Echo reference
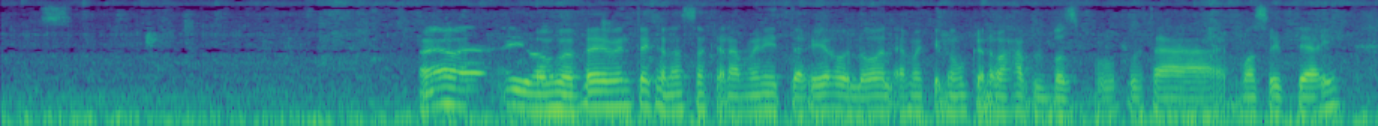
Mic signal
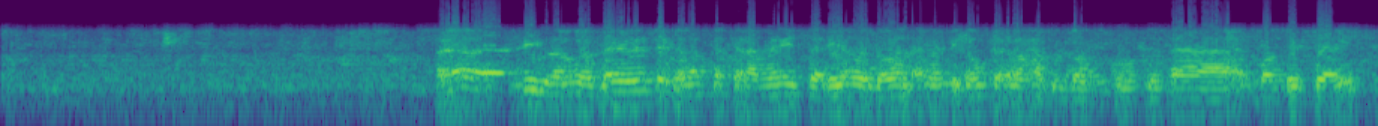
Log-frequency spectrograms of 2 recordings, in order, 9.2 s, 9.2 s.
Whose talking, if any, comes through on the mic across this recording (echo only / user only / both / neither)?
both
